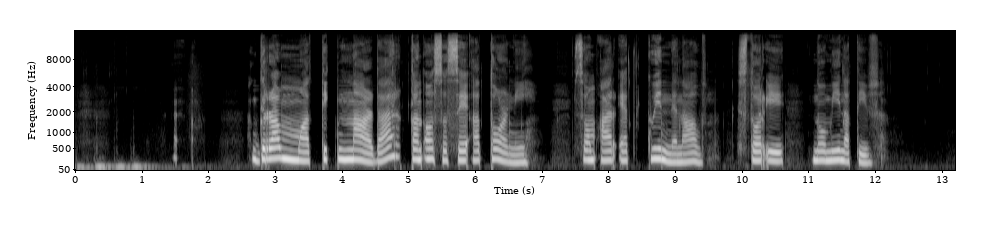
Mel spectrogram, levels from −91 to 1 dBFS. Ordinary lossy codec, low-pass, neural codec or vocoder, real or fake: none; 14.4 kHz; none; real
